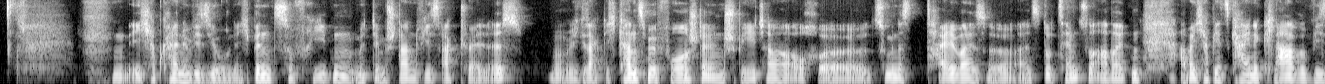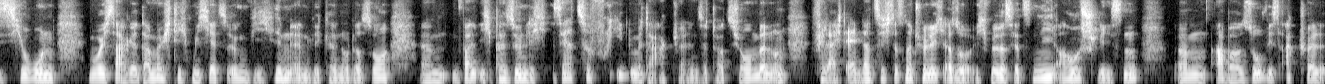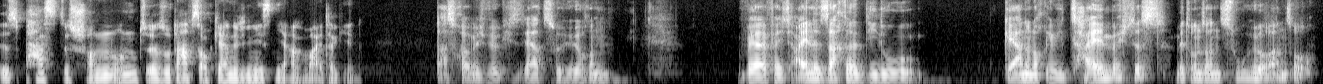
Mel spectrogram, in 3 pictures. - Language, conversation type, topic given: German, podcast, Was bedeutet Arbeit für dich, abgesehen vom Geld?
- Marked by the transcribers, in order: other background noise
